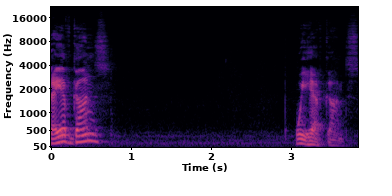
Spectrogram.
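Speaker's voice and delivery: low, tranquil, serene, unbothered, unhurried calm. Retelling a scene, quoting the young Don Corleone in a low, tranquil voice. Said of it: "in a nice, low, tranquil voice says".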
